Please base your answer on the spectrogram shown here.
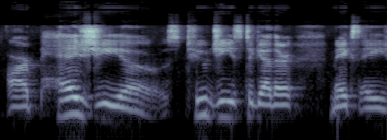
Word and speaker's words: arpeggio: pronounce how do we think that we would pronounce this word right here our pegios because of the two g's nope this is actually pronounced arpeggios two g's together makes a z sound arpeggios let's click on it and when it brings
